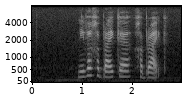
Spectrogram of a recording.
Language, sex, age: Afrikaans, female, 20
